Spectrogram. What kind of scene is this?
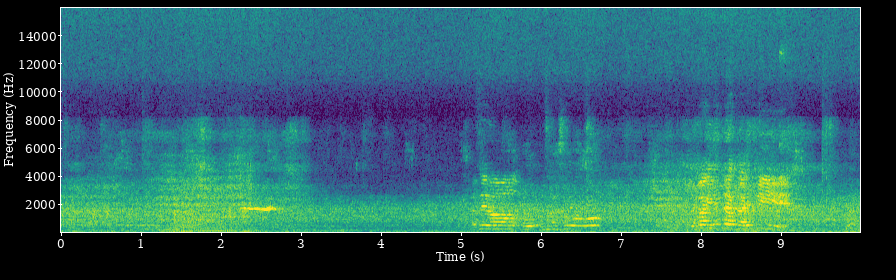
residential area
